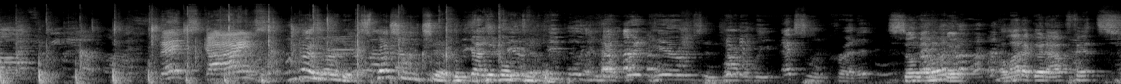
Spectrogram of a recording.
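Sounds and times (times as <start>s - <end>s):
audience applause from a live evening crowd: 0.0s - 5.3s
laughter: 2.4s - 8.2s, 8.8s - 11.2s
speech: 3.2s - 11.2s.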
